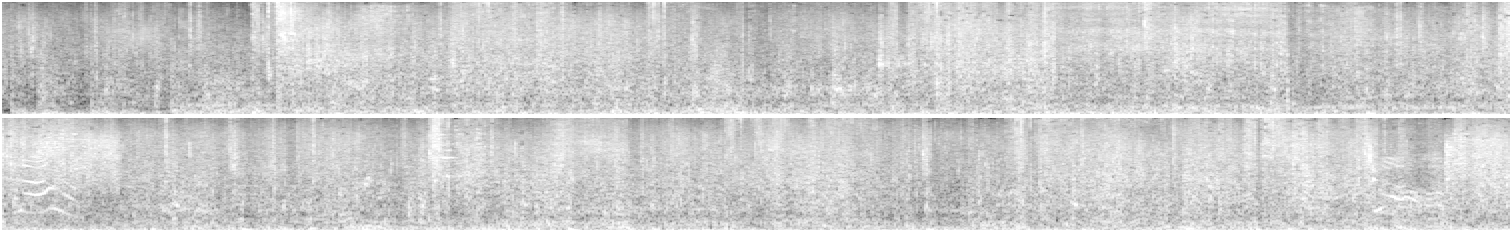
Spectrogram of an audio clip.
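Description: Metal clanks and hisses as a large machine creature thrashes.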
